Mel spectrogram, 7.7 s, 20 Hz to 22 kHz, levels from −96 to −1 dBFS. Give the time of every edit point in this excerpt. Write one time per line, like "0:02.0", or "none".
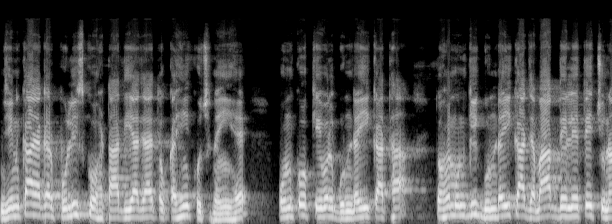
none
